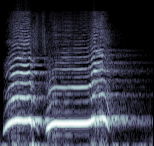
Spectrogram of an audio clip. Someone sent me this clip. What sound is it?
It's a scream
